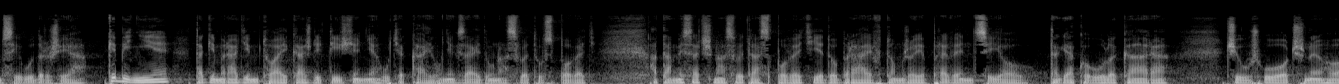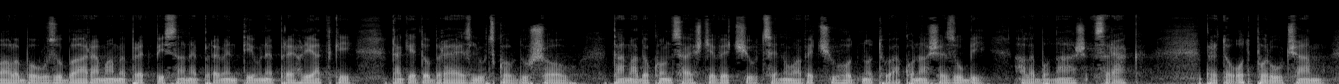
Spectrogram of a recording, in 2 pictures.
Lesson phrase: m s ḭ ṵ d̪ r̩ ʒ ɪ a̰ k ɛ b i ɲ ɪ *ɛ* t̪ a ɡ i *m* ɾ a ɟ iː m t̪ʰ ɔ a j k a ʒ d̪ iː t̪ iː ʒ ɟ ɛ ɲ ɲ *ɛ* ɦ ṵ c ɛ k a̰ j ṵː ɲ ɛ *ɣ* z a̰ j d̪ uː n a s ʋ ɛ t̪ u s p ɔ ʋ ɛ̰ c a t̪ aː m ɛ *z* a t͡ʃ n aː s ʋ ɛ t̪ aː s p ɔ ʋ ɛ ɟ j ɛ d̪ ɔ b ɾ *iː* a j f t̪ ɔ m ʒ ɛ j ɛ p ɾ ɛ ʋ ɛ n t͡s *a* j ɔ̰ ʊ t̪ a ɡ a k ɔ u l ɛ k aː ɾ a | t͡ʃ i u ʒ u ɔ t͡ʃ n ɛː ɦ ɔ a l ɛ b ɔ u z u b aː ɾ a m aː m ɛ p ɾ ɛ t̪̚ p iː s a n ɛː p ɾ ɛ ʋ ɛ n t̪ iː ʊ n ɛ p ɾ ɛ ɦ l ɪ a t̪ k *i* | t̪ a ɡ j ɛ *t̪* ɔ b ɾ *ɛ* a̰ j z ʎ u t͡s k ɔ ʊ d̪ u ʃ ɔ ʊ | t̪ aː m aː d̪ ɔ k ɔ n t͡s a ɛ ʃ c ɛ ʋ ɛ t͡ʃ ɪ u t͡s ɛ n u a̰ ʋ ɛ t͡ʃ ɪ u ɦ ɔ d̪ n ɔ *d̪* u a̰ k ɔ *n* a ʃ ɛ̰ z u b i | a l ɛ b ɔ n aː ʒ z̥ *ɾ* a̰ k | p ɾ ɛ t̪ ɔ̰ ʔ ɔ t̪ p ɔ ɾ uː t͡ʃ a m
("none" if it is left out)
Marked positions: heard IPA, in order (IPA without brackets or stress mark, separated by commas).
ɛ, m, ɛ, ɣ, s, aː, i, i, d̪, ɛː, t̪, n, ɾ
